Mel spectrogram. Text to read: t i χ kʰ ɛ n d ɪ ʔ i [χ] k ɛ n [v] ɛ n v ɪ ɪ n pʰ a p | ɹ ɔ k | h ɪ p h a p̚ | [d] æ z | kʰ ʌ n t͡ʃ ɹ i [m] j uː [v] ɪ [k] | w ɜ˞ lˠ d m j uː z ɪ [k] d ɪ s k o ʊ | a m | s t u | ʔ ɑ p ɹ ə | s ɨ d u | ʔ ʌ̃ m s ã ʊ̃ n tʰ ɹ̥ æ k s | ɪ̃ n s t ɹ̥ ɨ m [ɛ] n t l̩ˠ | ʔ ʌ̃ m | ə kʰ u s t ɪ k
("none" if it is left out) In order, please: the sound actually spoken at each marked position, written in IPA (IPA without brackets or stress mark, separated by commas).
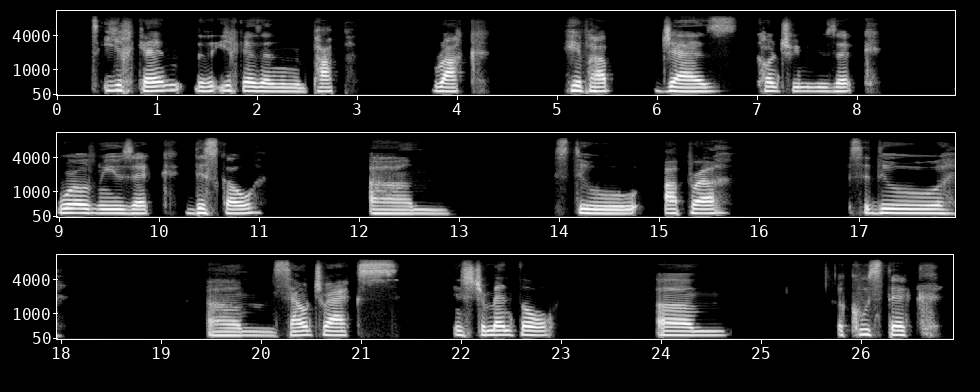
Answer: χ, z, d͡ʒ, m, z, k, k, ɛ̃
